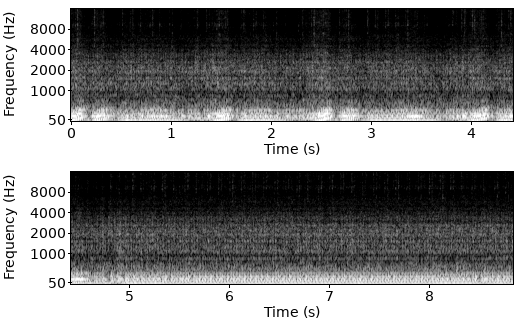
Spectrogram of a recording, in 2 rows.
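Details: 2016 Kawasaki ZX-10R: lumpy, unsteady idle with loping dips and surges, then a shaky low beat; very rough idle, cause unknown.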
